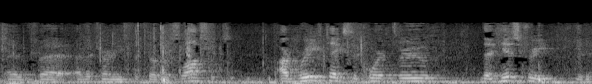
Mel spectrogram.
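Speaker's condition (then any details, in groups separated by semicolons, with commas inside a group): No condition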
